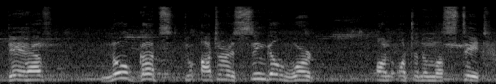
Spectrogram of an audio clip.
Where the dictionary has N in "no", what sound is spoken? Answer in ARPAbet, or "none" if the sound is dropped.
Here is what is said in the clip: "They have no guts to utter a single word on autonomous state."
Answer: N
